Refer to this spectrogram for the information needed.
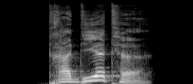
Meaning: inflection of tradiert: 1. strong/mixed nominative/accusative feminine singular 2. strong nominative/accusative plural 3. weak nominative all-gender singular
- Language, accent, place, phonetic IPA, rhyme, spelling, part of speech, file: German, Germany, Berlin, [tʁaˈdiːɐ̯tə], -iːɐ̯tə, tradierte, adjective / verb, De-tradierte.ogg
